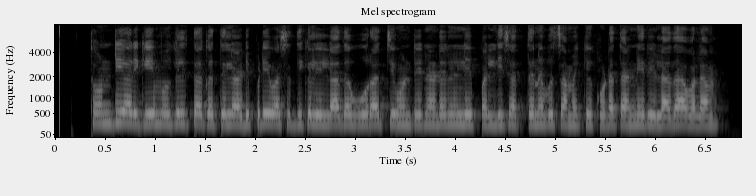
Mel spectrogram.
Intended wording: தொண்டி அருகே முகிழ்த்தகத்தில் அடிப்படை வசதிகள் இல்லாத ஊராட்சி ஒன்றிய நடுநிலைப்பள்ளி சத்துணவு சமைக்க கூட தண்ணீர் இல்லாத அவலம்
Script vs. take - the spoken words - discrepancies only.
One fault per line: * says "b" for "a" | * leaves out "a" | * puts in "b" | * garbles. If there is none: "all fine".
all fine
